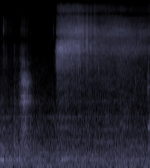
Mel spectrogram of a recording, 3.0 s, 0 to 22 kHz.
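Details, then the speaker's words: Airway suctioning in a simulated emergency nursing scenario: airway obstructed, gurgling breath with blood in mouth, SpO2 88%, pulse 118; after a brief quieter moment a steady high suction hiss as remaining secretions are suctioned again. "sudah lepas cek apakah masih ada sekret Masih ada secret sedikit. Lakukan section lagi."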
